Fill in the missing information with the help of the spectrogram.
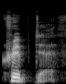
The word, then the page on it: crib death: British English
